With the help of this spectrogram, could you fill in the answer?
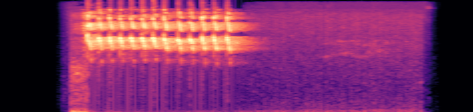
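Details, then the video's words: Oriental white-eye in lively, extended song, used as a tutor recording for magpie-robins: a fast run of high, thin, pulsed notes, about four per second, lasting over a second, then fading into quieter background rustle. "Cililin gacor panjang"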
